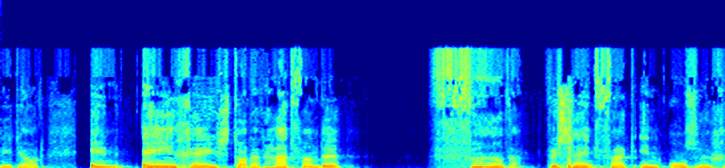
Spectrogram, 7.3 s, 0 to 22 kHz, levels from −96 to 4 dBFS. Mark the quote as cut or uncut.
cut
